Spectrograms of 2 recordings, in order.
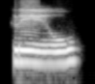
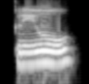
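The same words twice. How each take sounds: First: "creo" stressed on the first syllable, CRE-o; creo said plainly. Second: "creó" stressed on the last syllable, cre-Ó, a bit louder; creó with final stress. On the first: ("creo" con acento en la primera sílaba, CRE-o) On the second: ("creó" con acento en la última sílaba, cre-Ó) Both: Shown as a demonstration. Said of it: "La palabra creo, creó, cambia de significado".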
